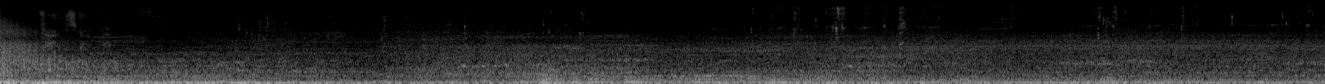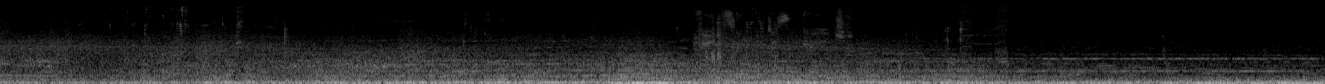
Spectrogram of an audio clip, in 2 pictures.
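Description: A spaceship's engines rumble low and steadily.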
